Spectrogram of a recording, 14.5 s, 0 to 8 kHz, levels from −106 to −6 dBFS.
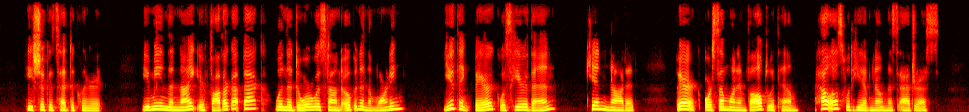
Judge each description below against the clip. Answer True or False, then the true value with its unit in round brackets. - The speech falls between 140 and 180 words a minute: False (190 wpm)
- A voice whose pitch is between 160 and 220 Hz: True (185 Hz)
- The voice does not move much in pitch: False (4.4 semitones)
